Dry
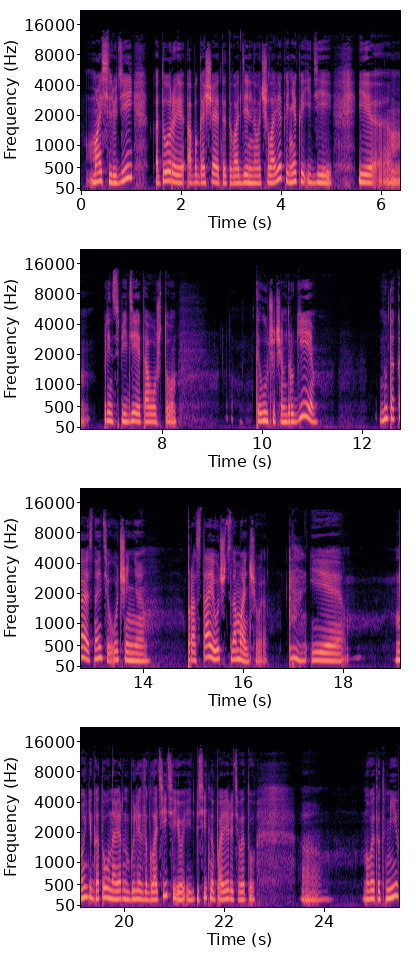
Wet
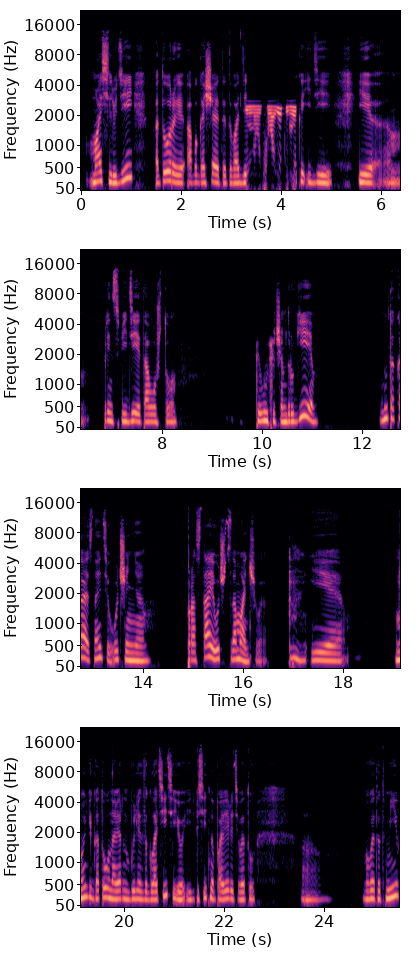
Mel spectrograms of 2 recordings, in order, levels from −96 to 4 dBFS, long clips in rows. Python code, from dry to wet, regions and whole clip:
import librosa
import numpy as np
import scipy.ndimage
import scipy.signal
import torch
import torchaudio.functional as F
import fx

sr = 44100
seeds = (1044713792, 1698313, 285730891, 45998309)

y = fx.chain(x, sr, fx.highpass(hz=300.0, slope=12),
    fx.freq_invert(carrier_hz=2600),
    fx.band_squash(depth_pct=40), at=(3.29, 4.29))
y = fx.chain(y, sr, fx.resample_bad(factor=8, down='none', up='filtered'),
    fx.air_absorb(metres=72.0), at=(8.24, 10.23))
y = fx.bin_expand(y, sr, power=2.0)
y = fx.dynamic_eq(y, sr, hz=140.0, q=1.9, threshold_db=-41.0, ratio=4.0, max_db=4)
y = F.gain(torch.from_numpy(y), 5.5).numpy()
